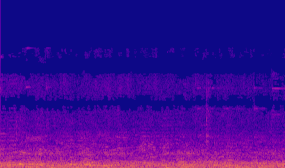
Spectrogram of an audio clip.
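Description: Stadium crowd: many spectators talking and calling out at once, a steady babble of voices, with a few low rumbles underneath.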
